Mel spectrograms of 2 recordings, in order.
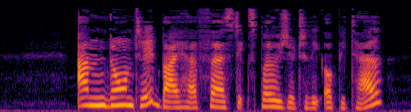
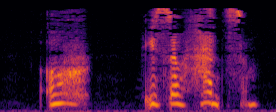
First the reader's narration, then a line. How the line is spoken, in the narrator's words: she enthused, her stammer entirely forgotten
